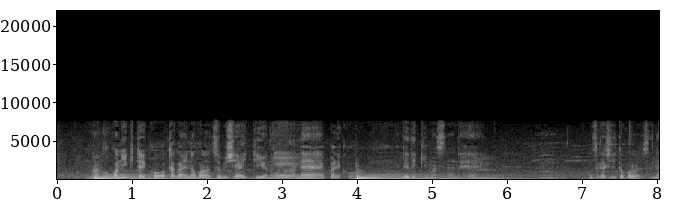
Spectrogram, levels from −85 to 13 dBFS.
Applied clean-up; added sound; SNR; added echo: none; Bowed string instrument; -1 dB; none.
